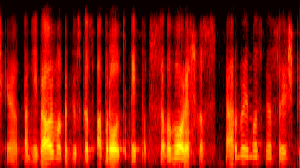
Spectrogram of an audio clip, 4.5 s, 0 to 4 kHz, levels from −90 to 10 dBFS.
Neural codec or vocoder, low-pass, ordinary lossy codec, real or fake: codec, 44.1 kHz, 1.7 kbps, Pupu-Codec; 3.6 kHz; Opus, 24 kbps; fake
